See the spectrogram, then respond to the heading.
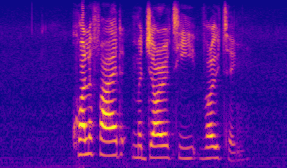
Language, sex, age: English, female, 20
